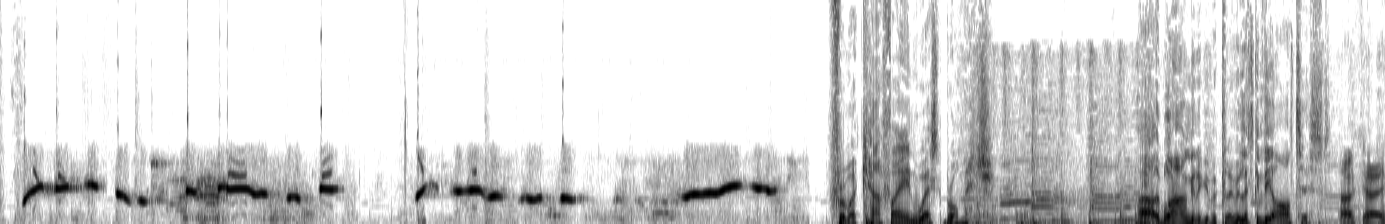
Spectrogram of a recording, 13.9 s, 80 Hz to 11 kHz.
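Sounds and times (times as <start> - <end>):
person whistling a melodic tune: 0.2 - 3.5, 4.2 - 5.8, 6.8 - 7.8
speech: 8.4 - 10.3, 11.4 - 13.8.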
